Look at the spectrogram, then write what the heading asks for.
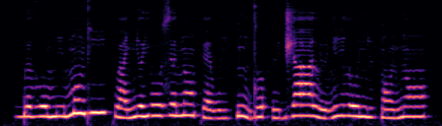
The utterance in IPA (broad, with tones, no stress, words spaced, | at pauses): ɡ͡bə˨ɣo˨mi˨ mɔ̃˦ɡiː˦kʷa˨ɲə˧ jo˧zə˧nɔ̃˧ kɛ˨ wi˨k͡pĩ˦˨ do˧hɨ˨ d͡ʒaː˦lɨ˨ li˦lo˦ɲɨ˧k͡pɔ̃˧ ɲɔ̃˦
